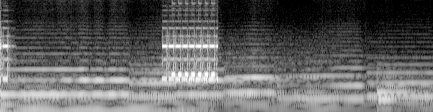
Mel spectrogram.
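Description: Telephone ringback tone for an outgoing call, heard alone: a steady, clear electronic tone pattern with shifting pitches and a brighter burst in the middle, no voices.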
